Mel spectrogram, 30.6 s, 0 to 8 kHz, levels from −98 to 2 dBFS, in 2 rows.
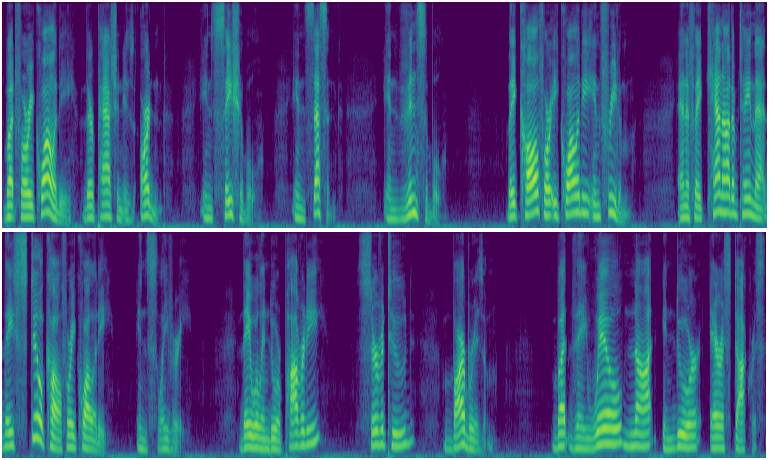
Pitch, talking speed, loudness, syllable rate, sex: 160 Hz, 80 wpm, -20 LUFS, 3.6 syllables/s, male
